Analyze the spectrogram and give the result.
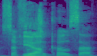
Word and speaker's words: suffruticosa: Now, apologies if I pronounce this incorrectly. Can Peonia Suffruticosa. – Suffruticosa. – Thank you.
